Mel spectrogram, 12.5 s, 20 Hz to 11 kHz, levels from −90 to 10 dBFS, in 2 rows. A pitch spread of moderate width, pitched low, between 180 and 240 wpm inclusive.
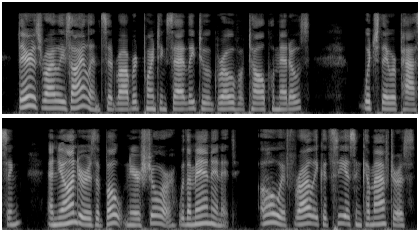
No: average, 3.2 semitones; high, 190 Hz; average, 190 wpm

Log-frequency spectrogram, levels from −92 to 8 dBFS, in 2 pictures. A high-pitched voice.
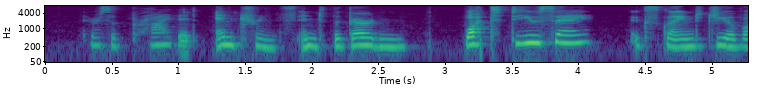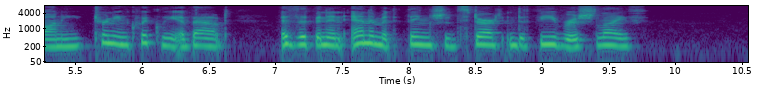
Yes: high, 225 Hz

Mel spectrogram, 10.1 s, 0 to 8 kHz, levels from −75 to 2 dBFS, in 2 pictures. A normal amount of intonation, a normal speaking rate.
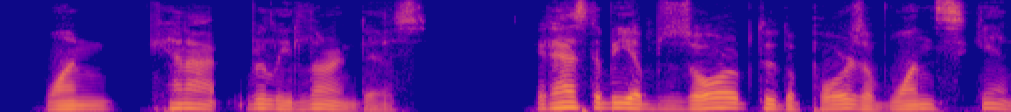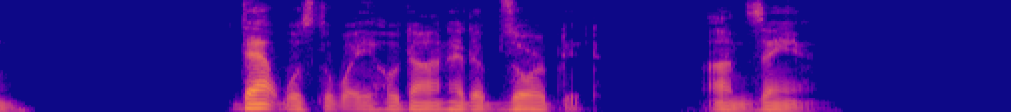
Yes: average, 4.8 semitones; average, 155 wpm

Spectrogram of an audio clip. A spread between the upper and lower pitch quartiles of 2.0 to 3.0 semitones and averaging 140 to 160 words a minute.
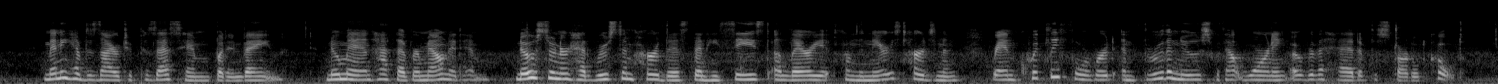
No: average, 2.7 semitones; average, 185 wpm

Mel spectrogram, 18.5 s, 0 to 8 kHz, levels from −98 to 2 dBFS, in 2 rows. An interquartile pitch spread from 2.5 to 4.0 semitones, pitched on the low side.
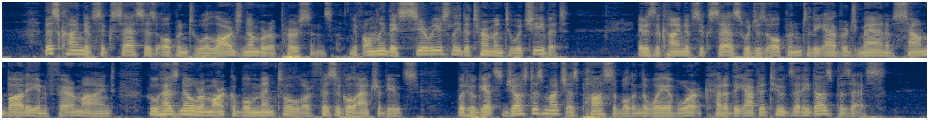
Yes: average, 3.5 semitones; low, 110 Hz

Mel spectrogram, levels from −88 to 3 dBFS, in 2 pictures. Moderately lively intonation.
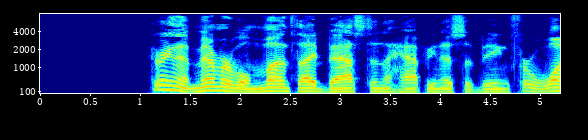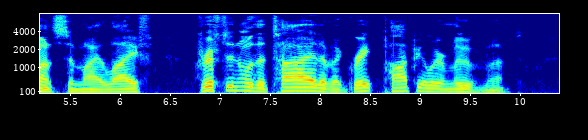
Yes: average, 4.1 semitones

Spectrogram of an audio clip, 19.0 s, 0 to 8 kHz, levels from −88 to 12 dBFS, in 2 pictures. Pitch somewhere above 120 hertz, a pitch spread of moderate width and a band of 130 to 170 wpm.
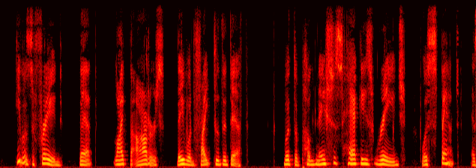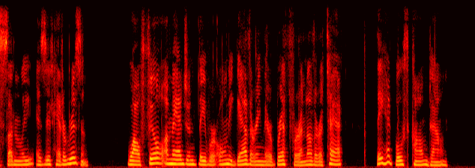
Yes: high, 190 Hz; average, 3.2 semitones; slow, 135 wpm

